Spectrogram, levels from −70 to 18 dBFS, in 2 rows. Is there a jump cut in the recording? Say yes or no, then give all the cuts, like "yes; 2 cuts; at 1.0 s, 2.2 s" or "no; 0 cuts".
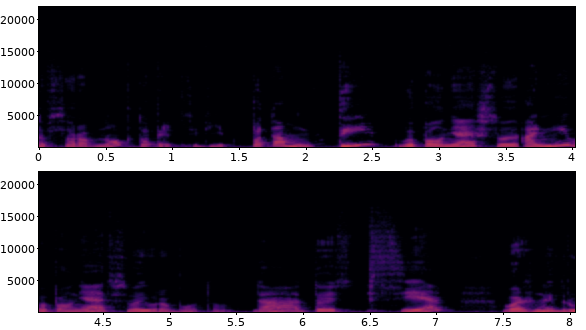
yes; 4 cuts; at 1.1 s, 2.1 s, 3.6 s, 6.5 s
